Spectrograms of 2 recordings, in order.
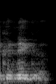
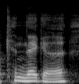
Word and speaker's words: Knigga: yeah it's C like it starts with a K and then you say it so you're supposed to say kiga yes exactly yeah so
